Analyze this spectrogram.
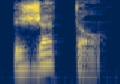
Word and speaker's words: j'attends: So the first form will be j'attends, okay? You get D and S, well, basically you don't pronounce them, okay? And then you get only the sound attends, nasal here, en, j'attends, okay?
